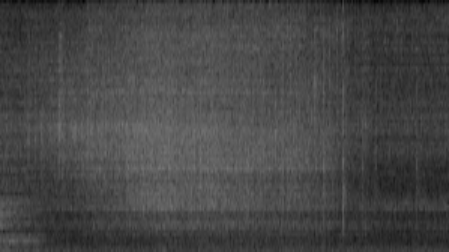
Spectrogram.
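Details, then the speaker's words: Philips LatteGo espresso machine being tested after disassembly, heating with water in: soft steady hiss with faint crackle like water sizzling on a hot part; possibly heater overheating, more likely water spilled when a hose was removed, cause unclear. "tam było mokro wyłączam bo słyszycie słyszycie syczenie było polane wodą po prostu czy grzałka się przegrzewa No nie wiem"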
